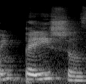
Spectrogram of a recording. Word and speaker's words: Impatiens: grupo, que é o Impatiens, que também é o Impatiens, né? Que a gente pode chamar assim se a gente quiser seguir bem certinho a pronúncia inglesa.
